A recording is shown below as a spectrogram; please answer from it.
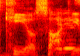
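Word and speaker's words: Kiyosaki: Kawasaki. Kyosaki. Ki. It is Kiosaki. That's okay.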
